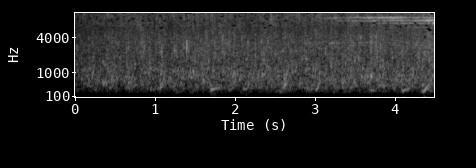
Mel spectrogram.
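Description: Babbling stream water that fades in from silence and grows steadily louder, with many small gurgles.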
